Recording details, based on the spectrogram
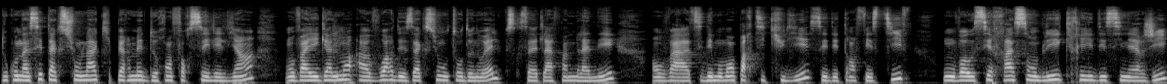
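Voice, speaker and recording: A woman's plain, everyday voice at medium pitch and moderate pace, with fairly even intonation, on a very clean recording with a silent background and a dry, close sound with no echo. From French diaspora, left Congo very young. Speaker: social entrepreneur, association founder. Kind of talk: TV interview.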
